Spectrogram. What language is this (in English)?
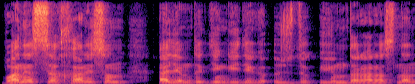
Kazakh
